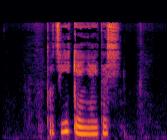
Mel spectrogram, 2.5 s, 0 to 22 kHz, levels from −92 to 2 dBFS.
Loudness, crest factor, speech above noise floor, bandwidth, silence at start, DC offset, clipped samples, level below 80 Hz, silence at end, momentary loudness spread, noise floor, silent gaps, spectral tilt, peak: -23 LUFS; 24 dB; 39 dB; 12 kHz; 0.7 s; under 0.1%; under 0.1%; -64 dBFS; 0.7 s; 7 LU; -63 dBFS; none; -3 dB/octave; -2 dBFS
